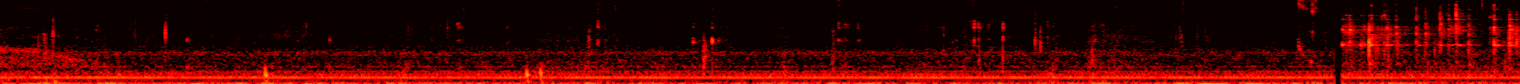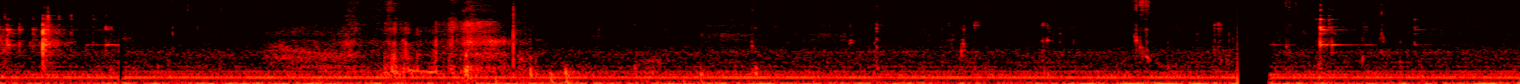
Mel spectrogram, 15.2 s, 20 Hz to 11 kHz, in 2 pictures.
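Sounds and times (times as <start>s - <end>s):
steady low electrical hum: 0.0s - 15.1s
chewing a chocolate chip cookie: 0.2s - 6.7s, 9.4s - 14.8s.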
